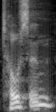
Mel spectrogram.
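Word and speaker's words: Toña: Is it toen? Is that how we say it? Tona. T O N A. Tona. Tona. Something like that.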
